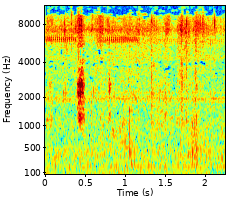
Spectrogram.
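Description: Near silence: a faint background with a soft click about half a second in and a few fainter ticks near the end.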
